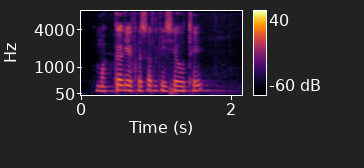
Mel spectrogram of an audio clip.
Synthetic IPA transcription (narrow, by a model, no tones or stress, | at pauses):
məkːakefʰɐsəlkɪseɦoːt̪ʰeː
